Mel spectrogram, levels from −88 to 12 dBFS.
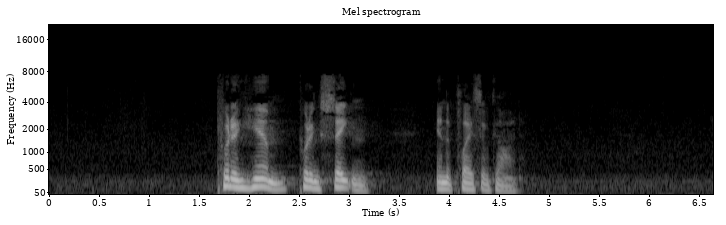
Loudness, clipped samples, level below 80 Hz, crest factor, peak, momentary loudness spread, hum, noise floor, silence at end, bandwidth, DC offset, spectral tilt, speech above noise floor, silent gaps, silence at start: -26 LUFS; under 0.1%; -54 dBFS; 18 dB; -10 dBFS; 16 LU; none; -64 dBFS; 1.95 s; 7.6 kHz; under 0.1%; -7 dB/octave; 40 dB; none; 1.7 s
